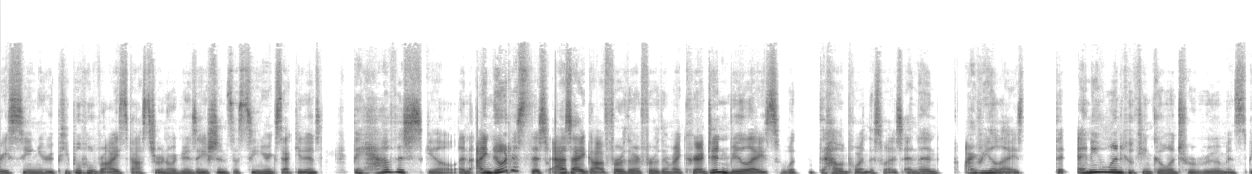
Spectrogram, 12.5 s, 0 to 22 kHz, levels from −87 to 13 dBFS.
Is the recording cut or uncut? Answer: uncut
